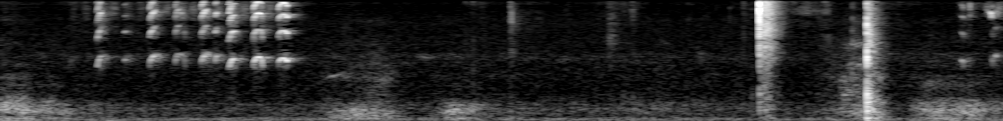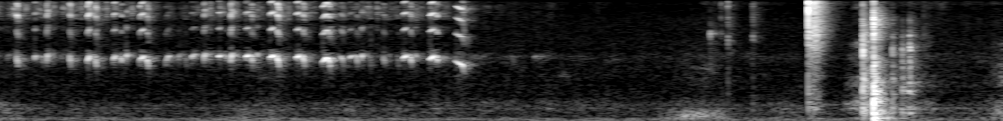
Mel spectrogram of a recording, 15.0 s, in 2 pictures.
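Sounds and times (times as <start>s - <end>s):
small bird chirping: 0.6s - 2.3s, 7.2s - 11.2s.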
